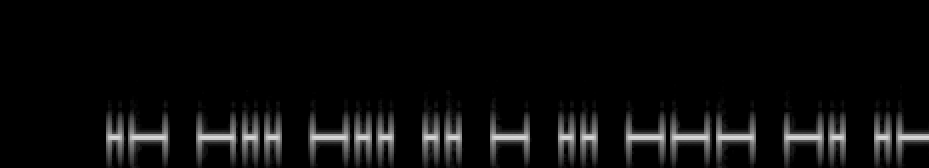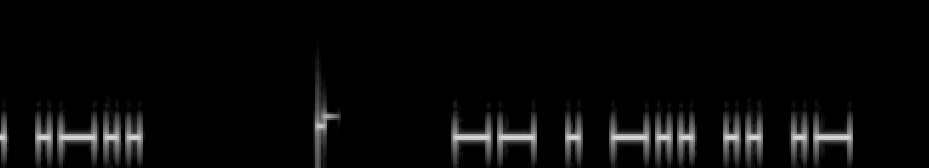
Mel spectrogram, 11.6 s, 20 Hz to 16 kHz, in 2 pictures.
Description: Morse code, heard as a keyed tone, about 17 wpm, 700 Hz. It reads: ADDITIONAL MEDIA
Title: Sentences from Top 1000 Words - Review Part 4 - New Word Drill - 17wpm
